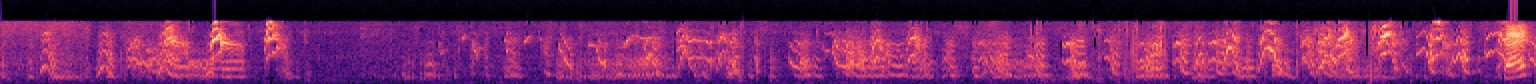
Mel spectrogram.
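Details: Sixteen-day-old English Cocker Spaniel pups squeaking and whimpering together, a dense, restless chatter of thin cries that dips briefly quiet early on, then builds back to steady overlapping yelps.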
